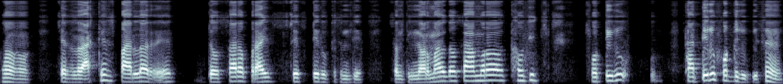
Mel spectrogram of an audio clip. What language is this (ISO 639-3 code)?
ori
